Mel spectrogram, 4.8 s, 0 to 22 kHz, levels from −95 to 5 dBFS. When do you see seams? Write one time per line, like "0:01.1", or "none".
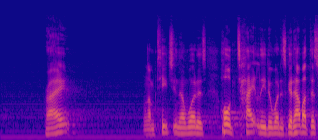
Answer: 0:02.1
